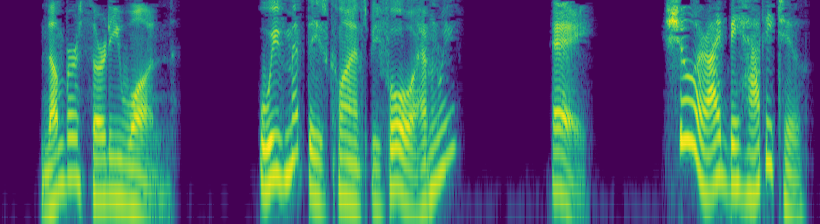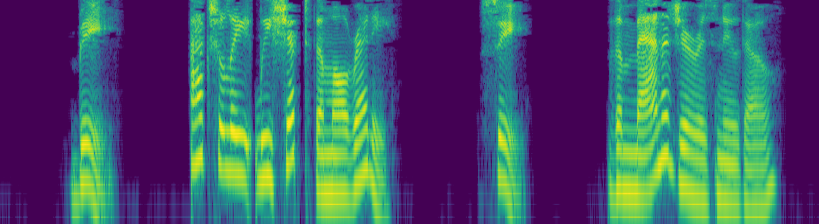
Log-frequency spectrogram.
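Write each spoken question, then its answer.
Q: We've met these clients before, haven't we?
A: C: The manager is new, though.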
